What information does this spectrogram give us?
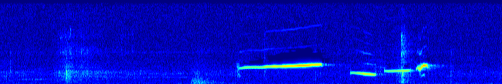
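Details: White-rumped shama hen, used to excite males, gives one long steady whistle followed by a falling note and a short upswept whistle. A few soft knocks are heard in the background.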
